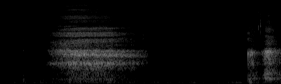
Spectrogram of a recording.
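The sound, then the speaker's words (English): Heavy, breathy exhalations with no talking: one long, airy breath swells and fades over about a second, then after a short pause a second, sharper breath begins. “Listen to my breath, the heavy breathing of a pure slut.”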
